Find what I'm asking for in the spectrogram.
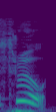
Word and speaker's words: through: 注意这句话里面的两个单词，一个是 through，一个是 thought，都是需要把舌头伸到口腔外面去摩擦上排牙齿发 th 的发音。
